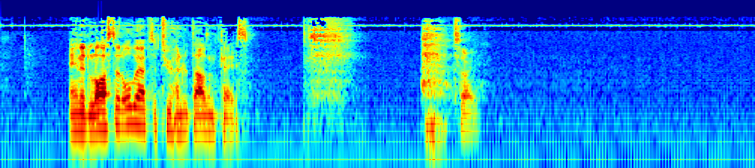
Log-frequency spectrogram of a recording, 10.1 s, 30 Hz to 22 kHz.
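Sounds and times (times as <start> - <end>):
speech: 0.9 - 3.4, 6.1 - 6.5
sharp wet sniffle through the nose while crying: 4.0 - 4.8.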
